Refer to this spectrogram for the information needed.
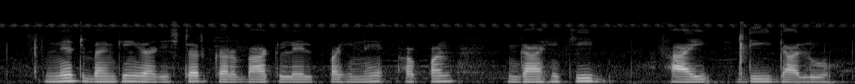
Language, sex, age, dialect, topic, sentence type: Maithili, female, 60-100, Bajjika, banking, statement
